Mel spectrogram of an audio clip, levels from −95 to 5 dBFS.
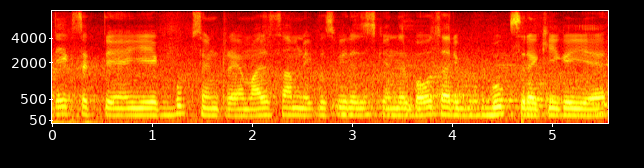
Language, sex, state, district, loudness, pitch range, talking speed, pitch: Hindi, male, Rajasthan, Bikaner, -17 LUFS, 140-150 Hz, 225 wpm, 145 Hz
